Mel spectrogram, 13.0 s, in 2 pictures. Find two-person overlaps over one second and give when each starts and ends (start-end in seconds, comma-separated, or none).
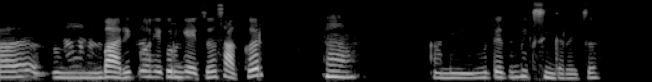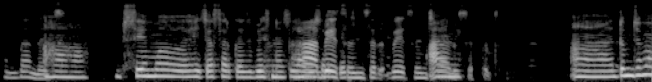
none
